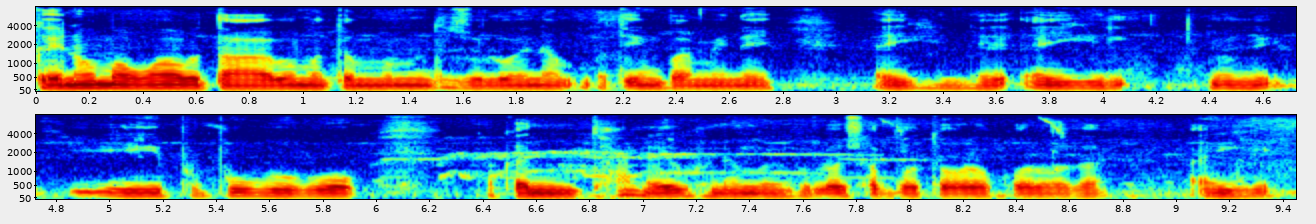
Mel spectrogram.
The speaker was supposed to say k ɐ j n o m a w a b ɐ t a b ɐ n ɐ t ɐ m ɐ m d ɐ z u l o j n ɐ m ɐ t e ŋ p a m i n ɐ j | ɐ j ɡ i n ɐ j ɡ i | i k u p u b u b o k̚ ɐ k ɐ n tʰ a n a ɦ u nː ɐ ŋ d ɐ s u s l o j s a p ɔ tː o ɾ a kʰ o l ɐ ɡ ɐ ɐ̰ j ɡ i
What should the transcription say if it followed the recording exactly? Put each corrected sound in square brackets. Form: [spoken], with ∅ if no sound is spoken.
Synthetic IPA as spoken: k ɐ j n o m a w a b ɐ t a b ɐ [m] ɐ t ɐ m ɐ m d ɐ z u l o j n ɐ m ɐ t e ŋ p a m i n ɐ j | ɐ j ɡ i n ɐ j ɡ i | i [p] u p u b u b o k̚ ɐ k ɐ n tʰ a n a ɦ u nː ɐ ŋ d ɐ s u [∅] l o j s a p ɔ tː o ɾ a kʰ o l ɐ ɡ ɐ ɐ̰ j ɡ i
